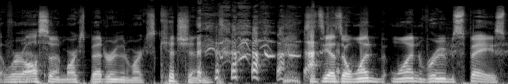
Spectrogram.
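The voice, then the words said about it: Booming stentorian radio voice. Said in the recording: “that new Stentorian radio voice”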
